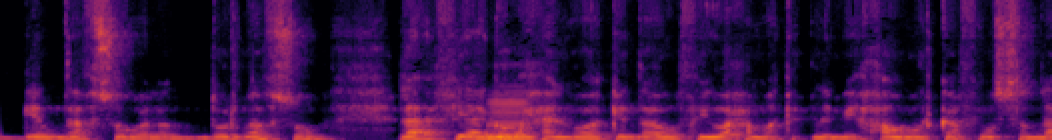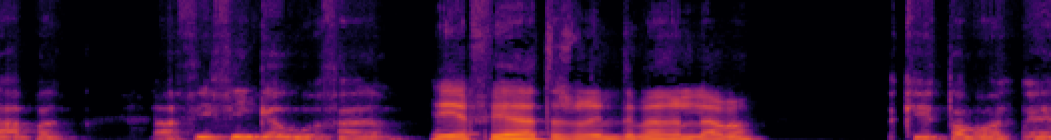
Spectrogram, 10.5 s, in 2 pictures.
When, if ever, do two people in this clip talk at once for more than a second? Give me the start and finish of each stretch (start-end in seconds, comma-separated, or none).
none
